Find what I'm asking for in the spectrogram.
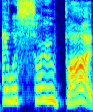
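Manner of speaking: exasperated. Real, not acted. Exasperated at the pointless spin.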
